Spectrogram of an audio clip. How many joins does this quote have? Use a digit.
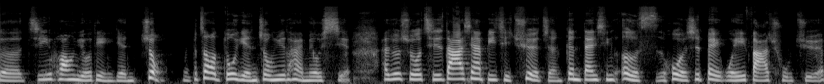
0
